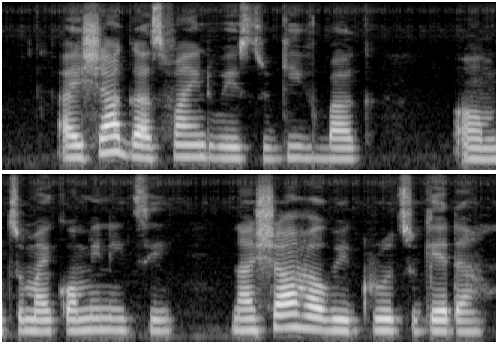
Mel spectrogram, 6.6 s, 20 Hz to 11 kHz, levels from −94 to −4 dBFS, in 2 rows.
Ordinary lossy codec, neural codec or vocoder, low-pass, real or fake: none; none; none; real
